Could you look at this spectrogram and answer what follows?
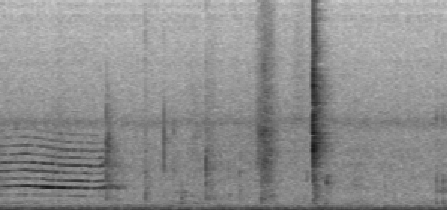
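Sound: baby crying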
